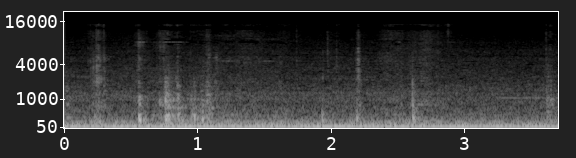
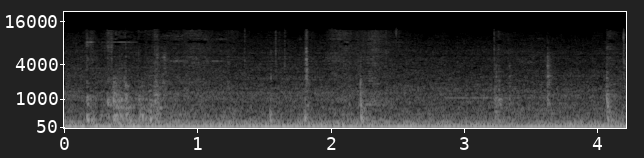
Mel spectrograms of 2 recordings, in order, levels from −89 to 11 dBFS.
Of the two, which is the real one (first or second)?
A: second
